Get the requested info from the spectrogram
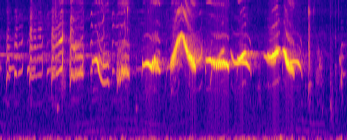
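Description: A Chinese hwamei sings a rich, fast run of clear whistles, slurring up and down with rising loops and brief trills, over faint low background thumps.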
